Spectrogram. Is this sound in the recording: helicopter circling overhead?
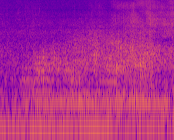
yes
